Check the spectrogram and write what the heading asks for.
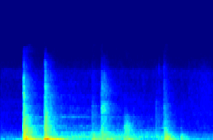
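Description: A wooden interior door being handled: a sharp knock about a quarter second in and another hit just after, followed by a few smaller clicks and knocks of the door and its latch.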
